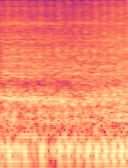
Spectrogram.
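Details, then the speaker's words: Yamaha All New NMAX that had stalled with no spark, after checking ignition and refitting the plug cap: it starts and idles with a low, even putter, no misses or knocks. The engine warning light still needs resetting. "E, motornya hidup ya. E, motornya hidup."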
